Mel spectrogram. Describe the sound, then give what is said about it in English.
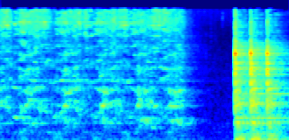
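Whisking cooled coconut cream: a steady, hissing swish of the whisk, then a brief pause and three sharp metallic clinks. “The coconut cream has cooled down a little bit. Just giving it a whisk.”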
